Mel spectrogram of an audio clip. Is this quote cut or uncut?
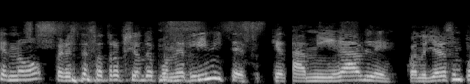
cut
